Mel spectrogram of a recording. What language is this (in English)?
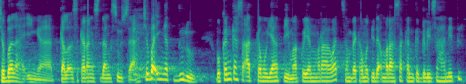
Indonesian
